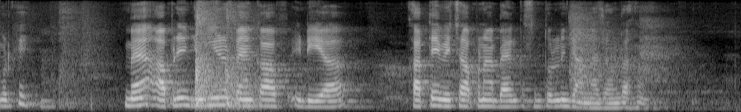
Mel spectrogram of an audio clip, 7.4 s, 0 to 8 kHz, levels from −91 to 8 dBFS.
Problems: background conversations at intervals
